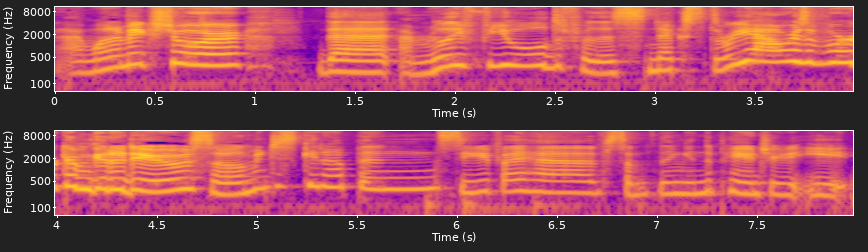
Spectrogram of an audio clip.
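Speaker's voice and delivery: building excuse, rising then easing off; self-justifying inner voice. Acted. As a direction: talk yourself into a snack. Voicing an eager self-excuse.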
